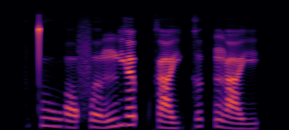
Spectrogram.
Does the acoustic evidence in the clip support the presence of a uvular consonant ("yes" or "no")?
no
